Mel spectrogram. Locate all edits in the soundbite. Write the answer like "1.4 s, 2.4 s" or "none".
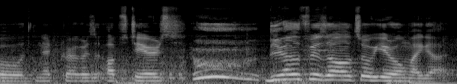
1.8 s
